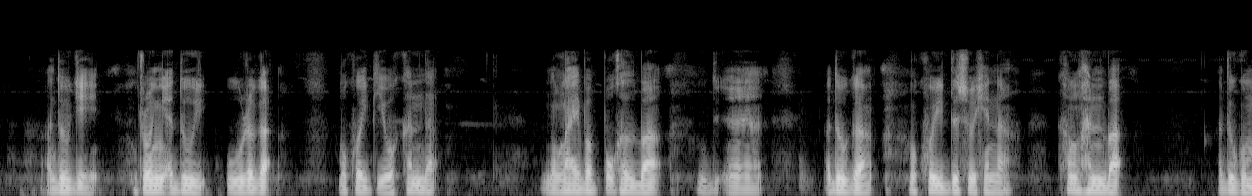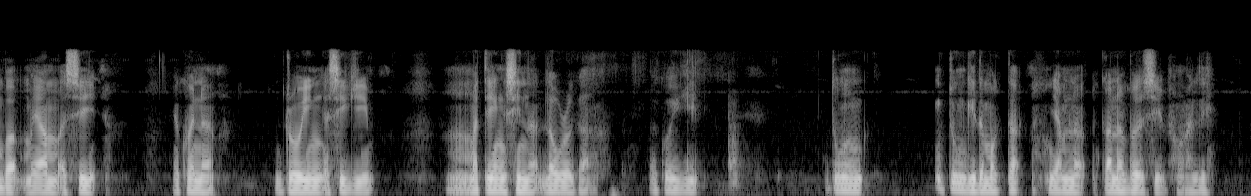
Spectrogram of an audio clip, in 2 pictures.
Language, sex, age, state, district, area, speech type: Manipuri, male, 30-45, Manipur, Chandel, rural, spontaneous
